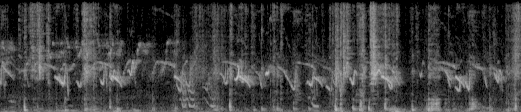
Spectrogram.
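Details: A brood of newborn Sindhi partridge chicks in Pakistan peeps busily. The high, falling notes come close together and overlap, over soft scuffing sounds.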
